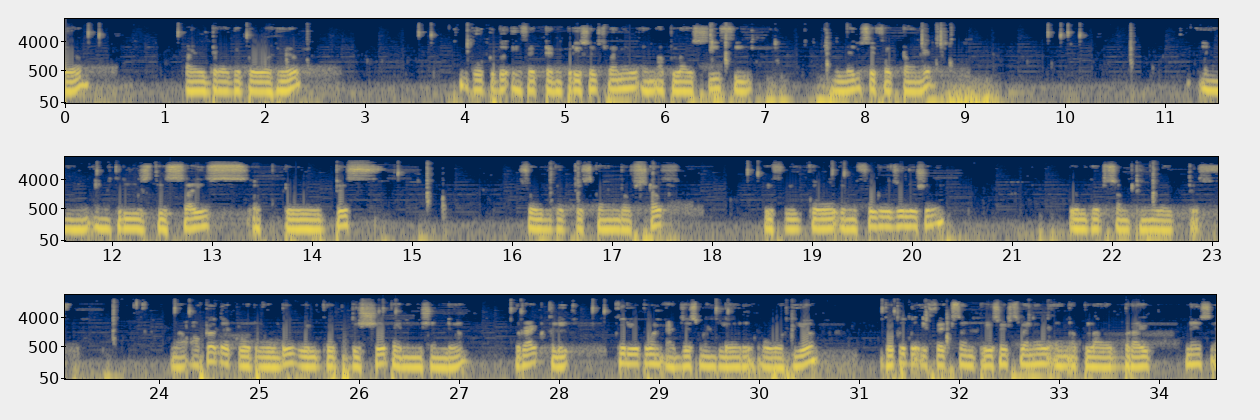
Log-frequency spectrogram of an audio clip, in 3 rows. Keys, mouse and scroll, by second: 3.9 ctrl+a, 5.3-8.0 typing, 12.1-15.0 drag, 15.0 space, 18.3 click, 21.2 `, 21.9 `, 22.2 space, 24.1 click, 27.5 right click, 28.3 click, 31.6 ctrl+a, 32.2-33.2 typing.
